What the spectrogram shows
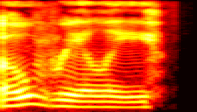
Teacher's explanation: with falling intonation and a slower pace and it sounds sarcastic or annoyed.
